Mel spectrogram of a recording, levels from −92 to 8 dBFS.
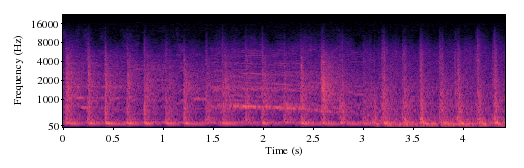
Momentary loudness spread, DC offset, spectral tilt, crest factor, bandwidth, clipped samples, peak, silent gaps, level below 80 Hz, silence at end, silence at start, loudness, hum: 3 LU; under 0.1%; -5.5 dB/octave; 16 dB; 13.5 kHz; under 0.1%; -12 dBFS; none; -50 dBFS; 0 s; 0 s; -28 LUFS; none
